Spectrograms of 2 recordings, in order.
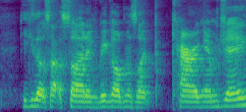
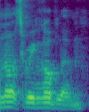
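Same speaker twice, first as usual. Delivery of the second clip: lower, softer Goblin side of a back-and-forth; alternating persona; 3 semitones lower, 7 dB quieter than usual. Retold or imitated. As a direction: drop down for the reply. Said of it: "back and forth".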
